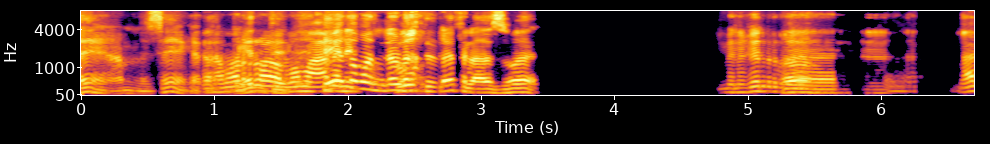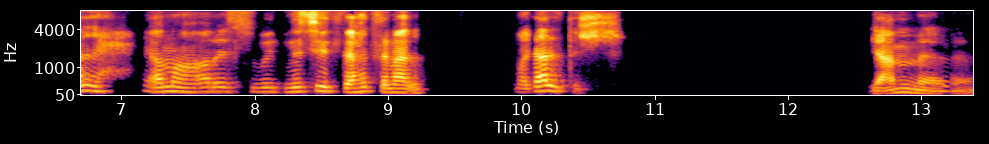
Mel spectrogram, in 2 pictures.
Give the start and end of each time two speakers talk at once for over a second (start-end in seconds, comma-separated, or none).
0.9-2.6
